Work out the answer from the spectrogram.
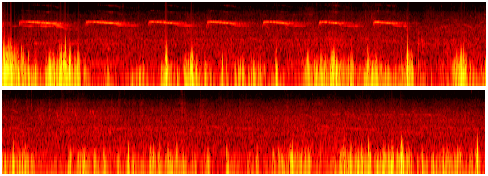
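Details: Long-tailed broadbill, displaying its plumage, gives a run of about seven shrill, high whistled notes, roughly two per second, over heavy low thumping and flapping noises.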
